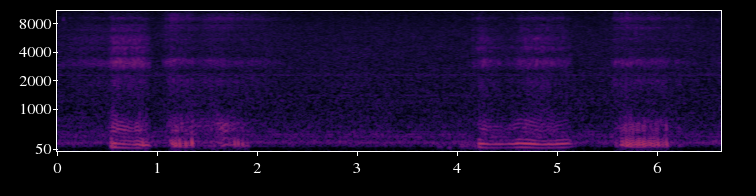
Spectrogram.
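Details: Sleeping pet keeping owner awake at night: low, rattling snores in paired bursts with each breath, pauses between them, quiet room; snoring.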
